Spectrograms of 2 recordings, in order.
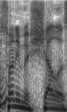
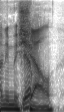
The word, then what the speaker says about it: Sony Michel: Sony Michel is how you pronounce it, right? Mm-hmm. Sony Michel. – Yep.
